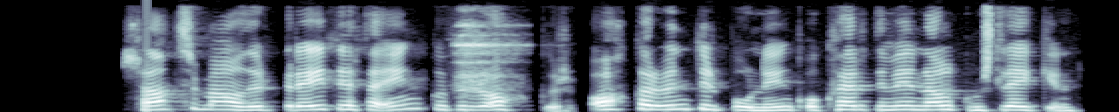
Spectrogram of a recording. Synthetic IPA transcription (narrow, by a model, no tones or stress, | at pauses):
sam̥t̪sɛmaːwðʏɾpɾeːjt̪ɪɾ̥θaðejŋkʏfɪɾɪɾɔhkʏɾ̥ɔhkaɾʏnt̪ɪɾpuːniŋkɔɣkʰvɛɾt̪̚nɪvɪðnalkʏmst̪eːjcɪn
